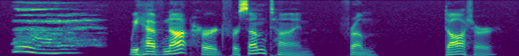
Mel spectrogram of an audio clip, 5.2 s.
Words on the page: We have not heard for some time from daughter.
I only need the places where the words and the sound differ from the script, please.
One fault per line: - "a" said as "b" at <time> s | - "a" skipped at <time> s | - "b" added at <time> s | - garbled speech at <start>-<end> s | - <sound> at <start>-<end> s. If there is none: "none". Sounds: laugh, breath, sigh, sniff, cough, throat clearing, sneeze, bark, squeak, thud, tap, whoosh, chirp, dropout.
- sigh at 0.1-1.1 s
